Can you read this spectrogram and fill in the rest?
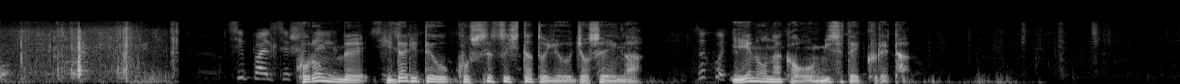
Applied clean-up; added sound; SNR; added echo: none; none; none; none.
